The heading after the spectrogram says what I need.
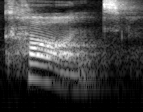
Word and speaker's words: can't: O som de A em inglês britânico é pronunciado lá no fundo da nossa boca, diferente do inglês americano, que é pronunciado lá na frente da nossa boca, ok?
